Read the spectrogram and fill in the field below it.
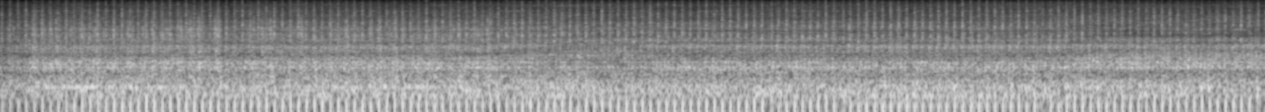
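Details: Cylinder mower after new cylinder gear and pulley tensioner: small single-cylinder engine at a fast, steady beat without misfires or rattles, running properly; drive cable had come out of its housing.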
